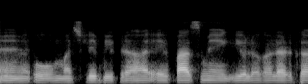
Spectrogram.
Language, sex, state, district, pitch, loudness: Hindi, male, Himachal Pradesh, Shimla, 95 Hz, -23 LUFS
